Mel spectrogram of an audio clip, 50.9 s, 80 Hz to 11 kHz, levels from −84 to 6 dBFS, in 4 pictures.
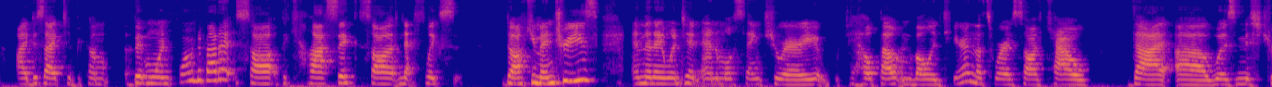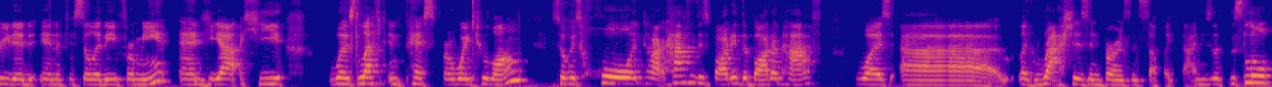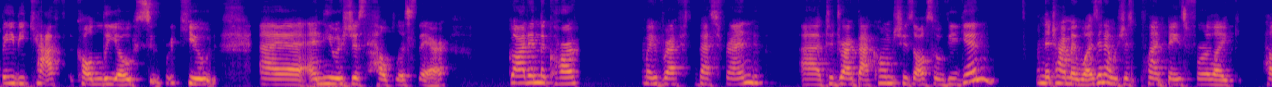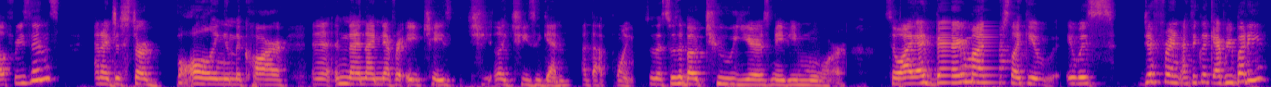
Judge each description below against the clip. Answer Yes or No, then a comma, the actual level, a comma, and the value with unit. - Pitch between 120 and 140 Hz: No, high, 205 Hz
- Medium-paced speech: Yes, average, 195 wpm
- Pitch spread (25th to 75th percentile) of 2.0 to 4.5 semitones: Yes, average, 3.4 semitones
